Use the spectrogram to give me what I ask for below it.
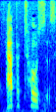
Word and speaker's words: apoptosis: cell through suicide called apoptosis apop Tos is the second P is silent kappa ptosis a pitocin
